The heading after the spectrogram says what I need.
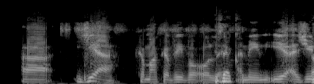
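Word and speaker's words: Kamakawiwoʻole: Kamaka Wiwole? Yeah, Kamaka Viva Ole.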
